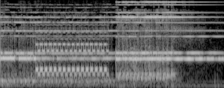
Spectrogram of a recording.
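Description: A telephone rings twice in close succession as a call is placed to the owner of a football pub in Munich, a steady electronic warble repeating clearly and loudly with no talking over it, trailing off after the second ring.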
